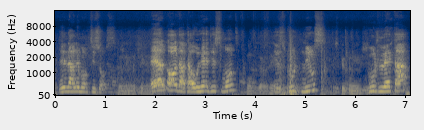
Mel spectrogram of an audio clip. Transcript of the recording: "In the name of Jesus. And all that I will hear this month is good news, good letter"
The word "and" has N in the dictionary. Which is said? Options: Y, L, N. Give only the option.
L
